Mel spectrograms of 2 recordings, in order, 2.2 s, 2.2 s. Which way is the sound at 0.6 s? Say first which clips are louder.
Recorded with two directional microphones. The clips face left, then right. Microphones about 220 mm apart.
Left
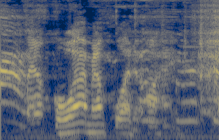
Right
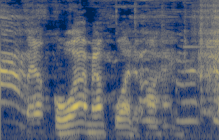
Right 3 dB; 45° right (ahead or behind).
